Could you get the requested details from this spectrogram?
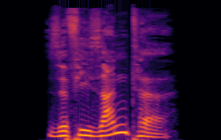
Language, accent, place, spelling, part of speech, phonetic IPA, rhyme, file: German, Germany, Berlin, süffisante, adjective, [zʏfiˈzantə], -antə, De-süffisante.ogg
- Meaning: inflection of süffisant: 1. strong/mixed nominative/accusative feminine singular 2. strong nominative/accusative plural 3. weak nominative all-gender singular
